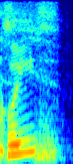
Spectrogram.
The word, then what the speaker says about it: Jacquees: Is it Jacquees? – Jacquees.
